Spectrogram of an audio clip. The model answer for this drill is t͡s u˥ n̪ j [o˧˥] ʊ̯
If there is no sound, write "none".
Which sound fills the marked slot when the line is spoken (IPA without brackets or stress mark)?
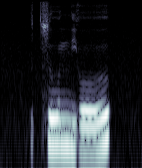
o˧˥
